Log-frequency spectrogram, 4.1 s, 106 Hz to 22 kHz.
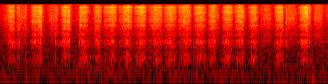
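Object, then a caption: Graphite pencil on a paper sketchbook page. A 7B graphite pencil draws short strokes across the white paper page of a spiral-bound sketchbook lying flat on a table. The result is a steady, rhythmic scratching with bright, airy hiss on each stroke, repeating at a brisk pace of about three strokes per second.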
